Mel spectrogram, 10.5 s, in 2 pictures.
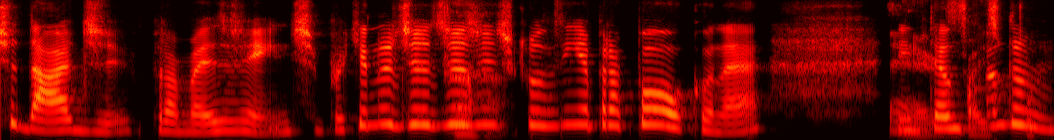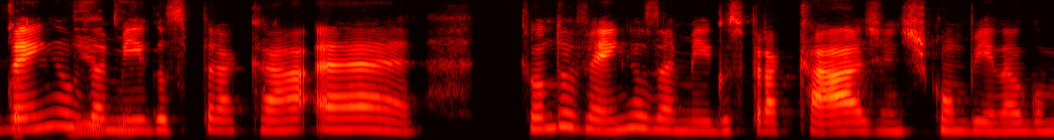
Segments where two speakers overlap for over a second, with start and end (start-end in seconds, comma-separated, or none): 4.5-6.0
